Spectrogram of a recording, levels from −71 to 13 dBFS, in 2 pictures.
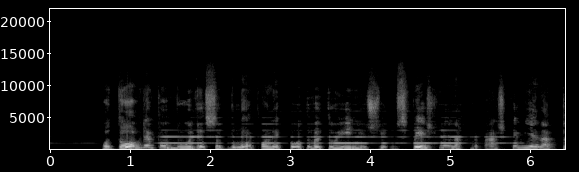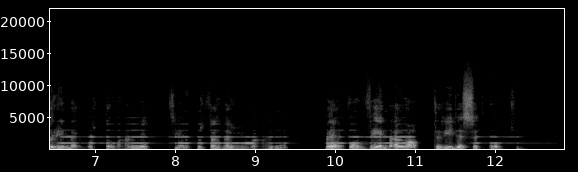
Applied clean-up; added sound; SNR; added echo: neural mask model RNNoise.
